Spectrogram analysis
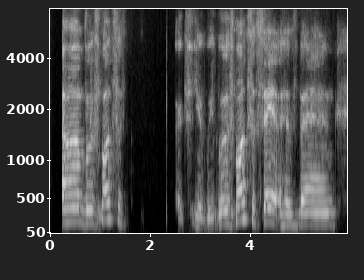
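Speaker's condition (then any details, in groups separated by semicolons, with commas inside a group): Cerebral palsy; from birth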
